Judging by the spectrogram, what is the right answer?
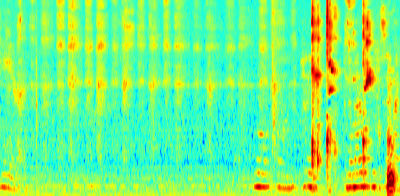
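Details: A young child who had just learned to cough gives a few short, sharp, mostly fake (deliberate) coughs, with voices in the background.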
